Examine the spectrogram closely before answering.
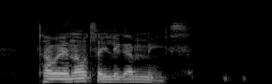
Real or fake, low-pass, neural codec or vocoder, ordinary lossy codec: real; 7.2 kHz; none; MP3, 64 kbps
